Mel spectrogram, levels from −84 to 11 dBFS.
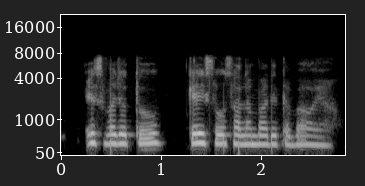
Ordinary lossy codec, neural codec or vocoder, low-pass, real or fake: Opus, 32 kbps; none; 7.2 kHz; real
